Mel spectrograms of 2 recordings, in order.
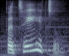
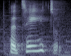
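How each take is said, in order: Both takes have the same delivery.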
